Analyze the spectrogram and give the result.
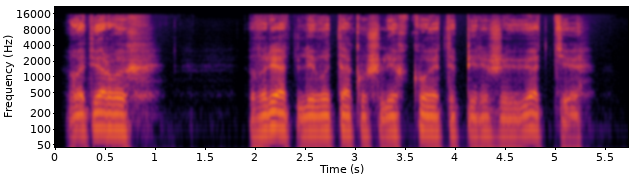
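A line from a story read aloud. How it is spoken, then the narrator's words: Sad. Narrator (Russian): грустно сказал он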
